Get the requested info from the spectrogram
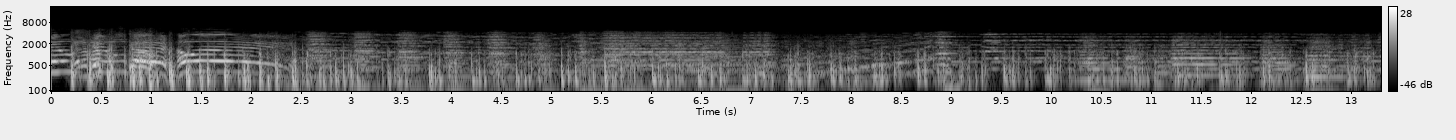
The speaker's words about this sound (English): The masked man and his faithful Indian companion urged their horses to their greatest speed, but swiftly as the two men rode, the fire had almost completed its work when they drew near the ranch house.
